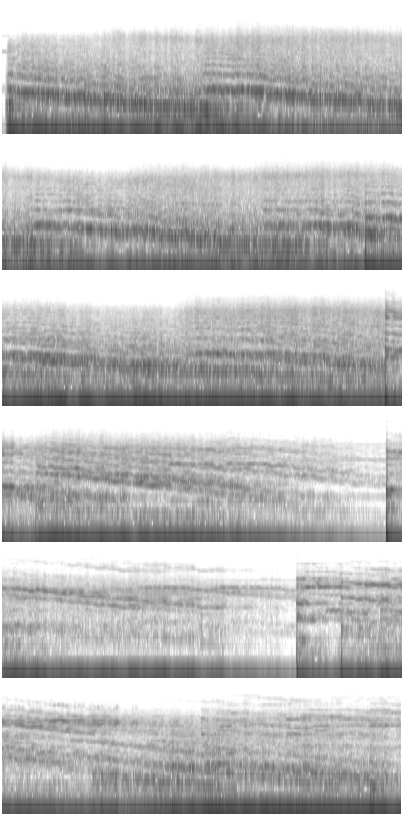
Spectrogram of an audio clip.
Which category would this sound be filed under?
Sound effects > Electronic / Design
